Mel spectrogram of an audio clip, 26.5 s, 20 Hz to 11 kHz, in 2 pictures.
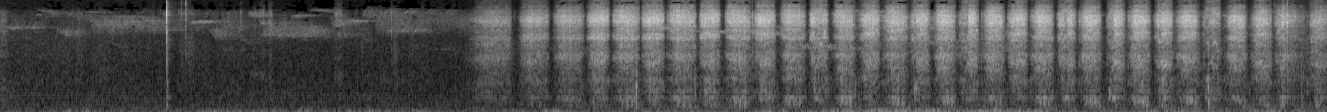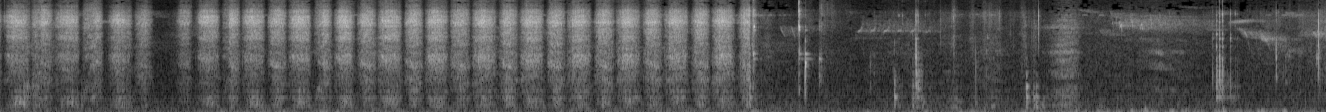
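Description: Bow drill in use: a wooden spindle spun back and forth in a wooden hearth board by a corded bow, wood rubbing on wood in fast, even strokes of about four a second, starting about five seconds in with one brief break midway and stopping about 21 seconds in. This is the drilling for an ember. After it stops come a few light knocks and rustles.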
